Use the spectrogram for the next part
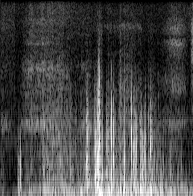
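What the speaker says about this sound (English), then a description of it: "It's a bit blowy, a bit windy in here," Wind buffets the microphone in loud, irregular low rumbling gusts that rise and fall.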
